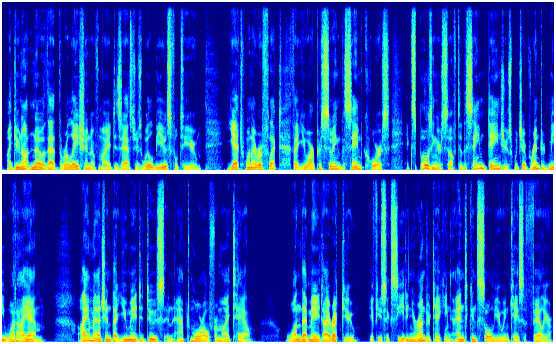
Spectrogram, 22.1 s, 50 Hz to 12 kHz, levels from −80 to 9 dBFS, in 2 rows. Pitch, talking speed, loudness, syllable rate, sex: 115 Hz, 190 wpm, -18 LUFS, 5.2 syllables/s, male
